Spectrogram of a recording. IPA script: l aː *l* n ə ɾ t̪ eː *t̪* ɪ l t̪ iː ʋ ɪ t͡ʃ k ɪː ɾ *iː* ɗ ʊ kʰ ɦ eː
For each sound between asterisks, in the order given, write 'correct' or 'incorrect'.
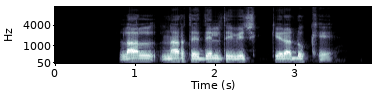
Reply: correct, incorrect: d̪, incorrect: aː

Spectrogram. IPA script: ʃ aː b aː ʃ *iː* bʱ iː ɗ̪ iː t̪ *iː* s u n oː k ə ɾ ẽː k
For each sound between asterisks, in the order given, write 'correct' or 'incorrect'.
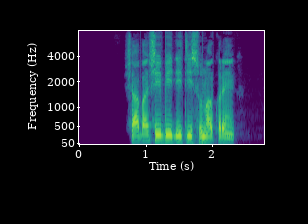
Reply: correct, correct

